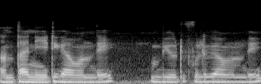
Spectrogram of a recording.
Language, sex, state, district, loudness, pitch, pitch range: Telugu, male, Andhra Pradesh, Manyam, -15 LUFS, 115 Hz, 110-120 Hz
